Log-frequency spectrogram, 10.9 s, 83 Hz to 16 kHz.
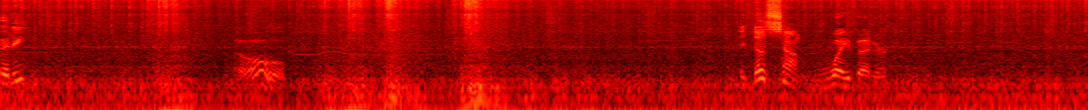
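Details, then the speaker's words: Old Ford truck "Bonnie" V8 just after new spark plugs, cold start with a little choke, idling about 750 rpm: steady even idle with no misses or stumbles, way smoother; normal idle. "It's idling way smoother. I bet it makes a lot more power now, too."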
